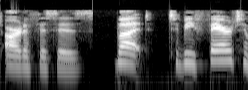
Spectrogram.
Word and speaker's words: Artifices: It's pronounced artifices, but, to be fair to myself, I knew that.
